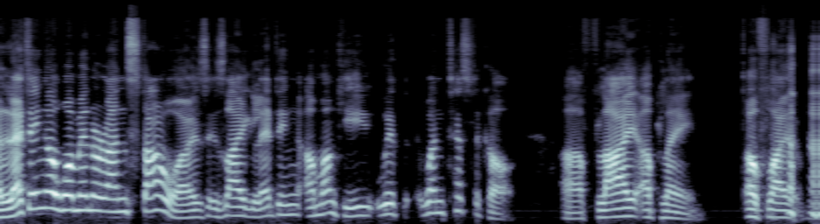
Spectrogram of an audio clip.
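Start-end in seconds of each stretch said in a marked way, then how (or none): 0.0-7.1 comic, put-on Kazakh-accented English. Introducing a saying from Kazakhstan as a joke, in a Borat voice. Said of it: "Borat voice".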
